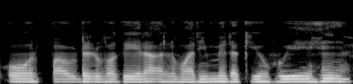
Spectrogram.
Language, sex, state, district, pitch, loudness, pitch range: Hindi, male, Madhya Pradesh, Bhopal, 125 Hz, -15 LUFS, 125-130 Hz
